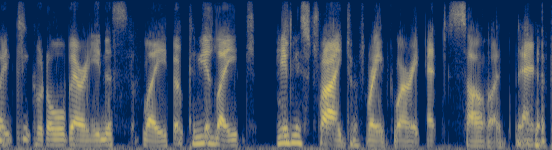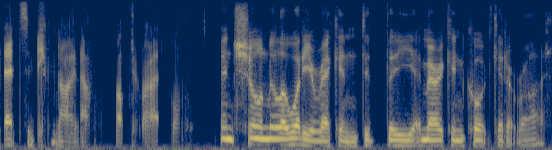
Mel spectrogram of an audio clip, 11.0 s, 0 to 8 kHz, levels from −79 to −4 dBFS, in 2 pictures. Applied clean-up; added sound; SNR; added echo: neural diffusion model UNIVERSE++.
